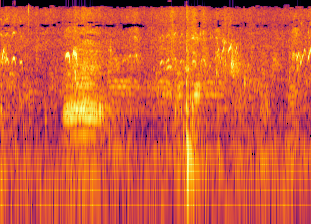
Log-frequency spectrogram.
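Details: A single harsh, nasal quack from a farm duck guiding ducklings to food, then a sharp knock and faint high peeping.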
